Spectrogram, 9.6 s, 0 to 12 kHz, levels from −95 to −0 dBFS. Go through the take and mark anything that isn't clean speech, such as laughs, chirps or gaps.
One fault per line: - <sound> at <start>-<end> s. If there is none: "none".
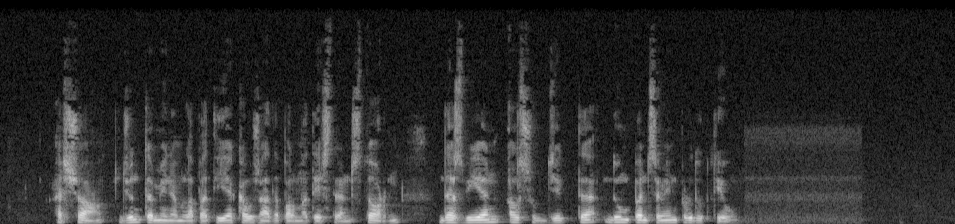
none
